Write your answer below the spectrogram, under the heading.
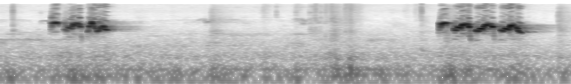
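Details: Wild-style song of a red-whiskered bulbul, used to stimulate new or wild-caught birds and tutor youngsters: two brisk, bubbly phrases of rapid chirping whistles about four seconds apart, each under a second long, with near silence between.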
